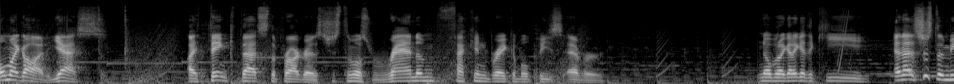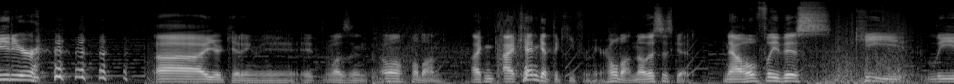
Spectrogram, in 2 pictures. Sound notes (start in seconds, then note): 9.9 laughs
